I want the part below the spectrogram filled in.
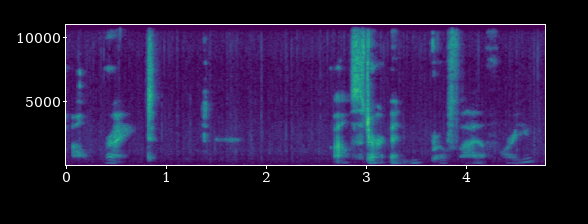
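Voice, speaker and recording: A woman whispers slowly in an ASMR roleplay, very breathy with a bright, sibilant edge. She speaks as a gentle, reassuring receptionist, close to the microphone and never hurried. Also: medium pitch, fairly even intonation, poor audio. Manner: gentle, unhurried, reassuring intake questioning.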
